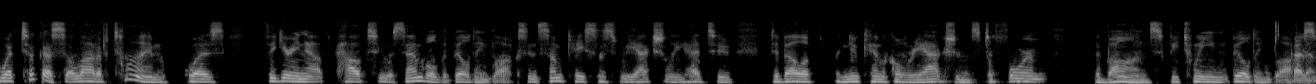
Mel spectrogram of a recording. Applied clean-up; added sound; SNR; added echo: neural mask model Resemble Enhance denoiser.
